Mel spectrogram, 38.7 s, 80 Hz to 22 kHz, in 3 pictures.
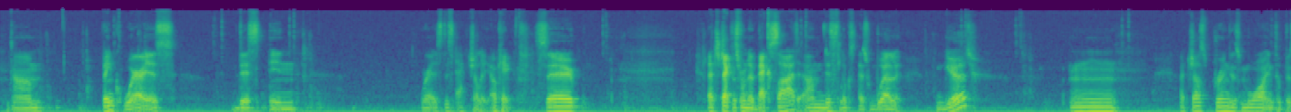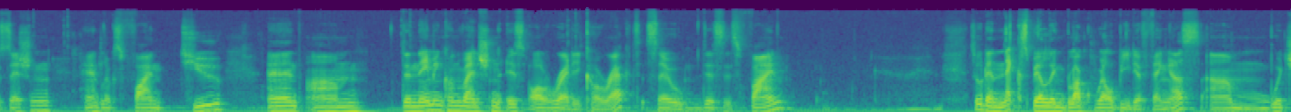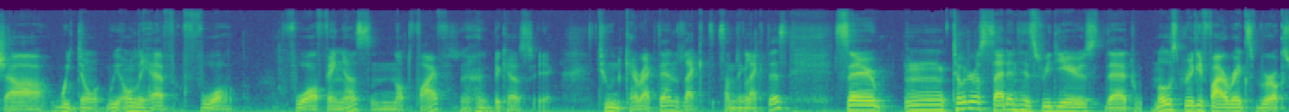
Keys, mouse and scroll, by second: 0.4 shift+middle click, 1.1 click, 1.3 g, 2.4 shift+middle click, 2.8 click, 3.0 g, 5.1 click, 5.2 g, 6.2-6.7 middle drag, 6.7 scroll down 1, 6.9 scroll up 2, 7.1-7.9 scroll down 1, 7.9 click, 8.8-9.2 scroll up 1, 9.2 g, 10.1 click, 10.2 g, 12.6 click, 12.9 g, 13.5 click, 13.6 g, 15.2 scroll down 3, 15.5-16.1 middle drag, 16.1-16.8 scroll up 2, 16.8 click, 18.5 click, 20.2-22.3 middle drag, 22.3-23.2 scroll down 1, 23.2-32.6 middle drag, 32.6-33.5 scroll up 2, 33.5-34.9 shift+middle drag, 34.9-35.5 scroll down 2, 35.5-37.2 shift+middle drag.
